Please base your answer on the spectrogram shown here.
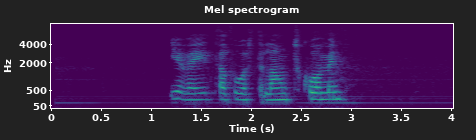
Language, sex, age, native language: Icelandic, female, 50-59, Icelandic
